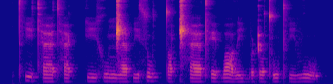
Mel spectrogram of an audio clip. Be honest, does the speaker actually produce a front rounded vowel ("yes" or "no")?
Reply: no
